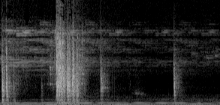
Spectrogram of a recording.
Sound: door rattles

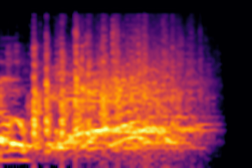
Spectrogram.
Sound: applause

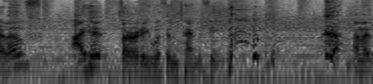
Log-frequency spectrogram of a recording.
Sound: laughs

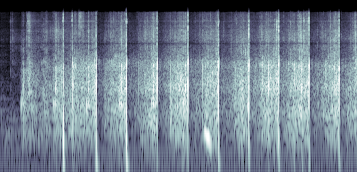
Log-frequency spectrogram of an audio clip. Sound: applause

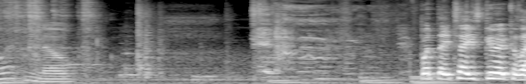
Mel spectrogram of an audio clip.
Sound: laughs

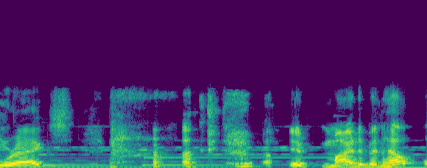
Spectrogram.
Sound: chuckles

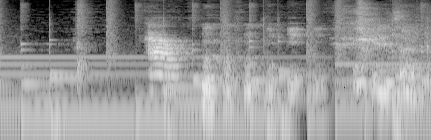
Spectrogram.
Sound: chuckling

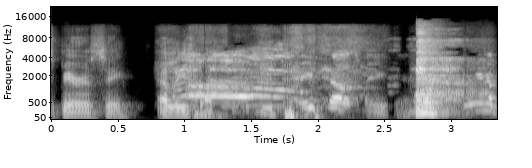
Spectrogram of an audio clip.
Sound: laughs

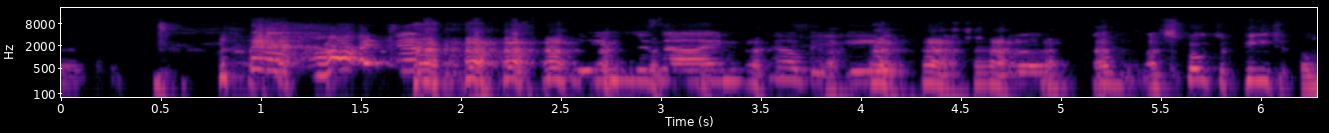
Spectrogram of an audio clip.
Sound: laughing

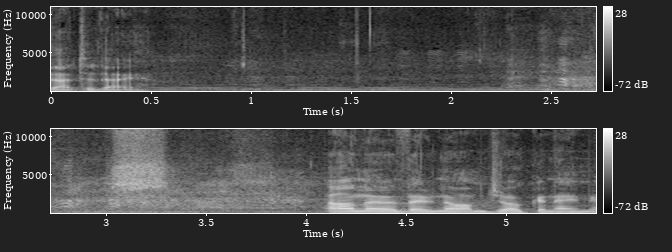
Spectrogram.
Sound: congregants laughing

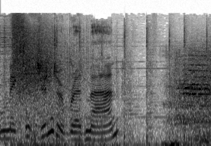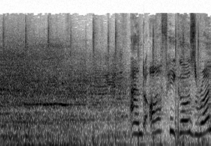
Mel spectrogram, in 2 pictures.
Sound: roars

